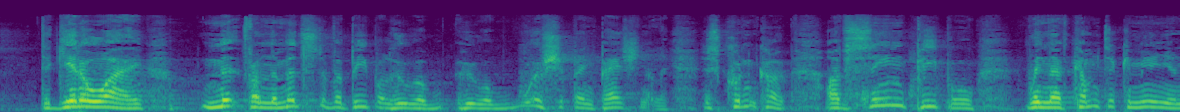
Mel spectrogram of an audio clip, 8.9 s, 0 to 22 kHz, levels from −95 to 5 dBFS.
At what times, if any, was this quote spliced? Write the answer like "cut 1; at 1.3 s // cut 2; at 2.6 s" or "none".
cut 1; at 1.3 s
